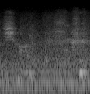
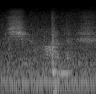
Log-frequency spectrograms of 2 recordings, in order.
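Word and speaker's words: Sian: It's like the word S-I-A-N. Sean. Shan. I've had to spell it S-I-A-A-A-A-N so I could learn how to say it. Shan.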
